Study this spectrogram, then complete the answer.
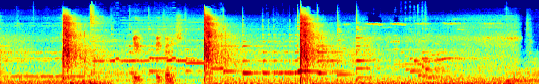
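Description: Loud whip cracks ring out outdoors in China as people whip spinning tops for fun, three sharp snaps spaced a couple of seconds apart over street noise and a background melody, with a voice speaking briefly.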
